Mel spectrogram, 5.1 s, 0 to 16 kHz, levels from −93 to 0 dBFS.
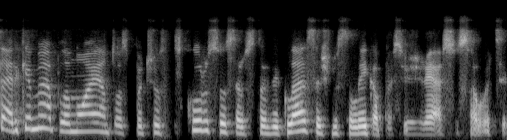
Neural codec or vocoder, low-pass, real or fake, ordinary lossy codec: none; 7.2 kHz; real; Opus, 24 kbps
